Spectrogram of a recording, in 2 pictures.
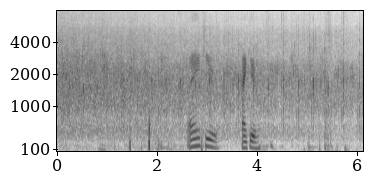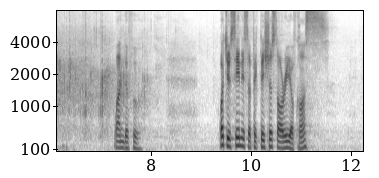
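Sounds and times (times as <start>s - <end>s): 
audience applause for the production team: 0.0s - 8.3s
speech: 2.6s - 4.4s, 7.3s - 7.9s, 9.4s - 11.4s.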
